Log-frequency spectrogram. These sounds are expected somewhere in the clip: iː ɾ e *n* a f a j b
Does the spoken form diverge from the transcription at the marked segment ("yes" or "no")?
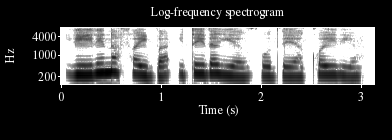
no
